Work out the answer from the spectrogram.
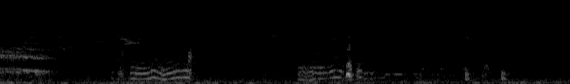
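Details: On a small farm in Germany, eleven-week-old chicks at feeding time give two drawn, wavering harmonic calls, each under a second, plus a few short clucks and faint high chirps, against quiet rustling.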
